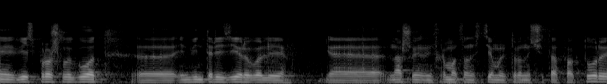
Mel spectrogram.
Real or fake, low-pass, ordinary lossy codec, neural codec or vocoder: real; 7.2 kHz; none; none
